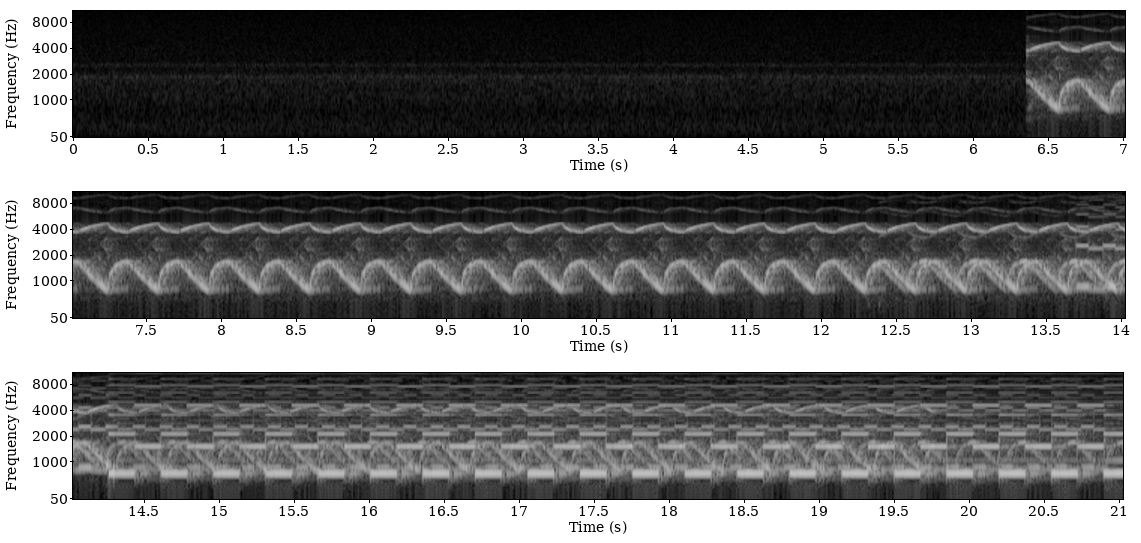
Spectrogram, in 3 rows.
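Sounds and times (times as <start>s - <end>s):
electronic yelp siren: 6.4s - 21.0s.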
